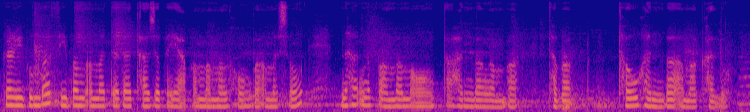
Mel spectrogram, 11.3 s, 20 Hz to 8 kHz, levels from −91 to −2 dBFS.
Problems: none marked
